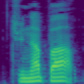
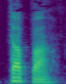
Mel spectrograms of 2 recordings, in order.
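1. Chaque syllabe est prononcée entièrement. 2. Des sons sont omis et les mots s'enchaînent.

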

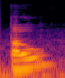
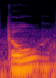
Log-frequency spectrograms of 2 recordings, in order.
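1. De naam wordt met een Franse uitspraak gezegd. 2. De naam wordt met een Franse uitspraak gezegd.

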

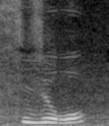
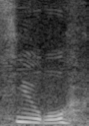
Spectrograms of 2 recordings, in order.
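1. Un son z fait la liaison entre six et euros. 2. Six et euros se disent sans liaison. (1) "je dis pas 6 euros" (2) "mais 6 euros. Je fais pas de liaison"

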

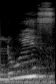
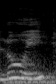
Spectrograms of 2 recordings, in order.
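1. নামটি s ধ্বনি দিয়ে শেষ হয়। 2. নামটি স্বরধ্বনি দিয়ে শেষ হয়। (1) "এটা লুইস না" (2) "এটা হচ্ছে লুই"

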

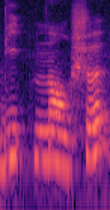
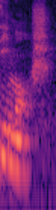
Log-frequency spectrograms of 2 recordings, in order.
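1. A végén hallatszik egy magánhangzó. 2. A végén nem hallatszik magánhangzó. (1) "A ö betűt a végén nem nagyon mondjuk" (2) "de úgy mondjuk"

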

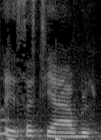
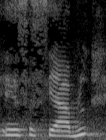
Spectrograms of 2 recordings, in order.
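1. La consonne du milieu se prononce comme un son t. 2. La consonne du milieu se prononce comme un son s. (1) "et non insatiable" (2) "il faut bien prononcer insatiable"

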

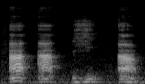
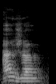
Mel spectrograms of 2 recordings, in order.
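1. Le nom s'épelle lettre par lettre. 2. Le nom se dit comme un seul mot. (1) "il faut prononcer les lettres" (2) "c'est beaucoup trop relou à dire, donc Aja"

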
